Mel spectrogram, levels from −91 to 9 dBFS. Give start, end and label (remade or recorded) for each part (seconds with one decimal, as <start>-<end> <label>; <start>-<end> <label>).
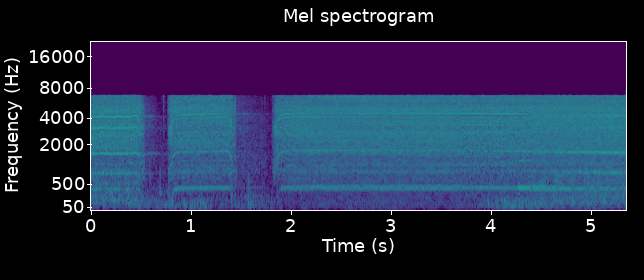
0.0-2.0 recorded; 2.0-3.7 remade; 3.7-4.4 recorded; 4.4-5.4 remade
